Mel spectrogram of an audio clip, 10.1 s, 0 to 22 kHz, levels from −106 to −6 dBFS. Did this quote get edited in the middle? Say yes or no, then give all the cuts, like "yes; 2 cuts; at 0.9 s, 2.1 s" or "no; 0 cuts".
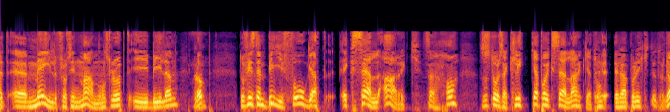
yes; 1 cut; at 1.9 s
